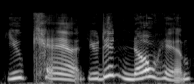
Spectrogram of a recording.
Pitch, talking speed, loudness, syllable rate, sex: 280 Hz, 185 wpm, -17 LUFS, 3.3 syllables/s, female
